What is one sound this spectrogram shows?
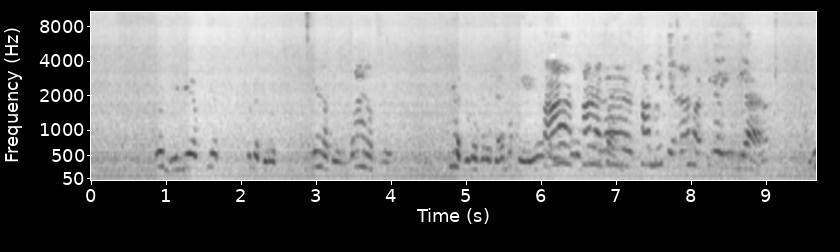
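A young woman speaks nearby.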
